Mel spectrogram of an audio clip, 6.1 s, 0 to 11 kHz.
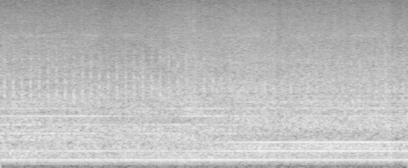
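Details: Nissan 300ZX with bottom-end rebuild three years ago: faint, loosely timed knock about twice a second at steady idle, appeared after short vigorous motorway run; no oil blowing, runs evenly, revs freely; owner suspects oil pump as pressure gauge reads erratic.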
